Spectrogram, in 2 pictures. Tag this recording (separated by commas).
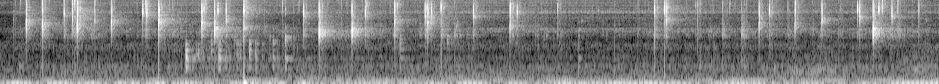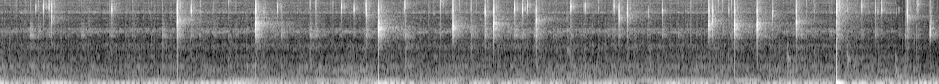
Domestic sounds, Sink (filling or washing)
